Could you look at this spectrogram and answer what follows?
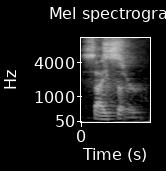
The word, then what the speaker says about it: Seitzer: Seitzer.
